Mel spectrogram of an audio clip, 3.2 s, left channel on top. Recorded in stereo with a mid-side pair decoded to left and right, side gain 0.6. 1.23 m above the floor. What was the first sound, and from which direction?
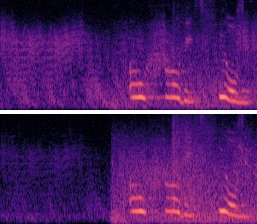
A woman speaking, 5° left.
